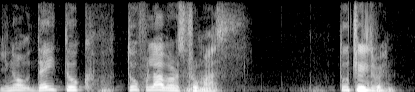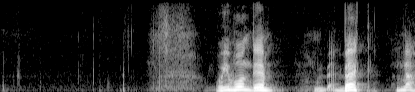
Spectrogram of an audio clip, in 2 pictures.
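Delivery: crying through the words, voice breaking. A speaker addressing an audience, crying, voice breaking. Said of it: "This is my first time that I'm actually crying".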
